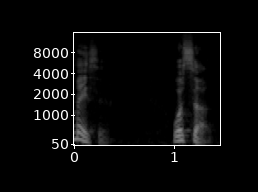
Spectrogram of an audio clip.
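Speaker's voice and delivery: calm dad to upset son. Retold or imitated. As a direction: ease into the room calmly. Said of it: "in a calm voice".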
